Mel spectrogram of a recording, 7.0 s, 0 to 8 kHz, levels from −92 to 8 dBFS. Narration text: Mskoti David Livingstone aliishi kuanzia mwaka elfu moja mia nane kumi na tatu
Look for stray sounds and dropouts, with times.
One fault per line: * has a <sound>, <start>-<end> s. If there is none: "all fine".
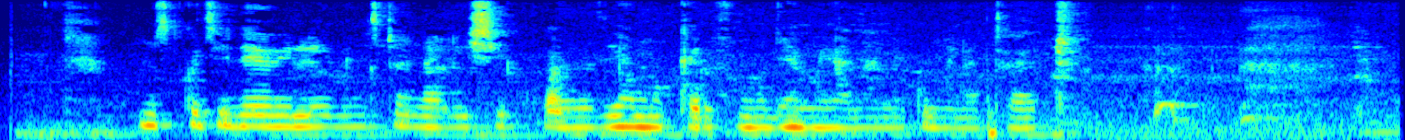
* has a laugh, 5.7-6.7 s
